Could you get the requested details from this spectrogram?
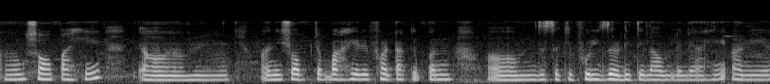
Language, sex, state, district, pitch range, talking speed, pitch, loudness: Marathi, female, Maharashtra, Dhule, 215-235 Hz, 150 wpm, 225 Hz, -19 LUFS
